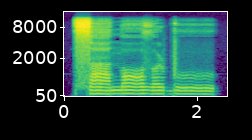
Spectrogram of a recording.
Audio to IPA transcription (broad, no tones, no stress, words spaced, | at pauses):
sa nɔ ðoɭbu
